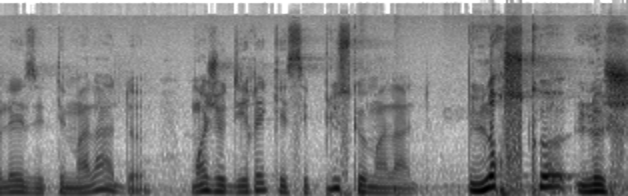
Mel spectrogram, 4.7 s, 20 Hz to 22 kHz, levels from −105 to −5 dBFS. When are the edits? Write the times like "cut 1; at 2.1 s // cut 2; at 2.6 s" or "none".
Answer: cut 1; at 3.4 s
